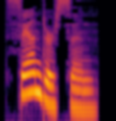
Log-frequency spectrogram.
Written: sanderson

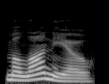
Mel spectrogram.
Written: melanio

